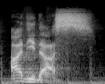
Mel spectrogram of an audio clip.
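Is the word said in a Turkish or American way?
Turkish. It is said the Turkish way.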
